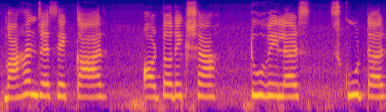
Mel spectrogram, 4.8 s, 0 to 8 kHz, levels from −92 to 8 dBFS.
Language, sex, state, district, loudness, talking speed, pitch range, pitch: Hindi, male, Madhya Pradesh, Katni, -12 LUFS, 110 wpm, 290-320 Hz, 305 Hz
